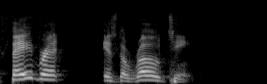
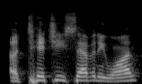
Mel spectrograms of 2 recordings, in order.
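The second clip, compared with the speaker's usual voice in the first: ordinary talk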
